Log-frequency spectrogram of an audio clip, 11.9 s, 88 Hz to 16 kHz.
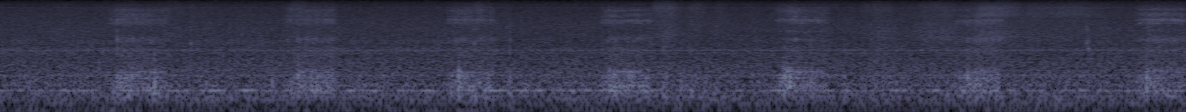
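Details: Contented purring by Heidi, a 14-year-old cat adopted in 2019, during a sunny massage on March 19, 2021; regular breathy pulses recur about every one and a half seconds, each inhale and exhale audible.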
